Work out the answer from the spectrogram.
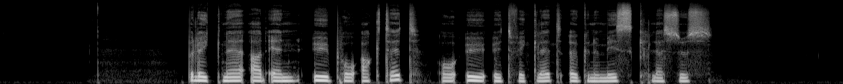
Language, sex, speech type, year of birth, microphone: Norwegian, female, read, 1987, Shure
